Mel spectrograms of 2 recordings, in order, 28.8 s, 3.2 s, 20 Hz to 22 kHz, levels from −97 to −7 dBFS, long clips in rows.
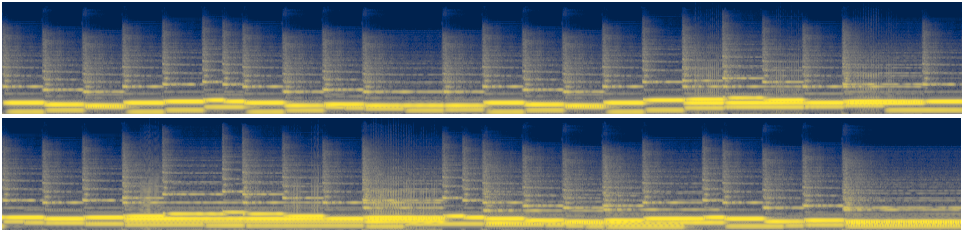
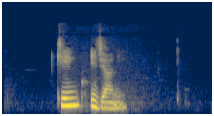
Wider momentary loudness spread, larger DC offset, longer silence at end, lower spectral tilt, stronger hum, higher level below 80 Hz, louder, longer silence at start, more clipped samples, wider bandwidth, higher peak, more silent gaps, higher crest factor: second, 6 LU vs 16 LU; neither; second, 0 s vs 1.3 s; first, -10 dB/octave vs -6.5 dB/octave; neither; first, -36 dBFS vs -68 dBFS; first, -10 LUFS vs -17 LUFS; second, 0 s vs 0.85 s; first, 0.4% vs under 0.1%; second, 5.8 kHz vs 7 kHz; about the same, 0 dBFS vs -2 dBFS; neither; second, 8 dB vs 18 dB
